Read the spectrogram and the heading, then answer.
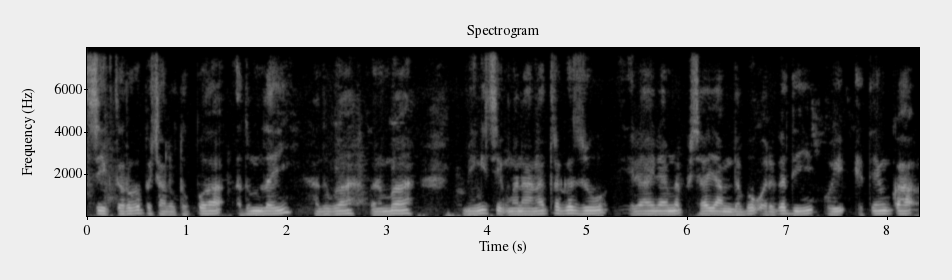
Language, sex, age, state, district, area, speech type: Manipuri, male, 45-60, Manipur, Imphal East, rural, spontaneous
